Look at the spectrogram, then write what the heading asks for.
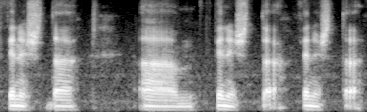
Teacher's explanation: We'll also usually use maybe a little bit of a hold before releasing that dental D. That helps to make it a little clearer that it is past tense or something there.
